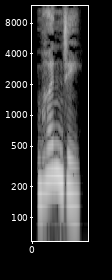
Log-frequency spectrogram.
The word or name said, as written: ಬಂಜೆ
